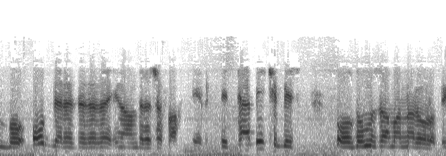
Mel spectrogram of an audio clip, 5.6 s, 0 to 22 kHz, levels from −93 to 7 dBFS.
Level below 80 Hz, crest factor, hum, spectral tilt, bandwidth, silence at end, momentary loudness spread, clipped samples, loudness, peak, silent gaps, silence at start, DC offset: -46 dBFS; 16 dB; none; -6 dB/octave; 6.6 kHz; 0 s; 8 LU; under 0.1%; -18 LUFS; -2 dBFS; none; 0 s; under 0.1%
